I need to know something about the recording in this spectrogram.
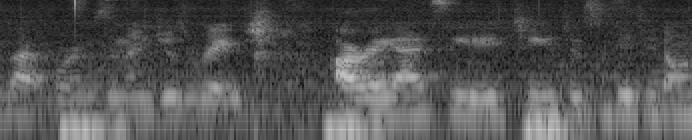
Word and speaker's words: Raiche: and then just Raiche, R-A-I-C-H-E, just in case you don't know how to spell it, because nobody ever does. And it's not Rachel, it's Raiche. It's Raiche. Get it together, okay?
